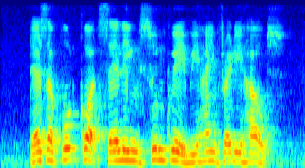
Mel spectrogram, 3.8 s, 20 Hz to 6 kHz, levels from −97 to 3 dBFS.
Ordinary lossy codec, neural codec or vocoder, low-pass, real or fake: none; none; 5.4 kHz; real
